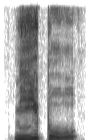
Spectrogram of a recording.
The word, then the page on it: 弥补: mí bǔ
